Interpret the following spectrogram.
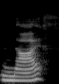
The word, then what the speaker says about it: knife: And K, knife, no, knee.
